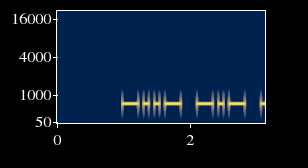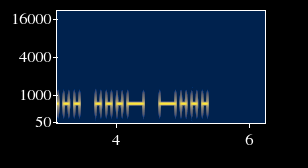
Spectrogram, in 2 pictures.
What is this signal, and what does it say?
Morse code, heard as a keyed tone, about 15 wpm, 700 Hz. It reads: XKSVB
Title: Code Groups - 5 Letters - 15wpm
